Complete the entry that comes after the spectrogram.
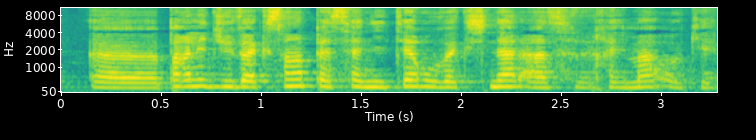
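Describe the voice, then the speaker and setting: The voice stays monotone and flat, with noticeable background noise behind it. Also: woman. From France, Vosges. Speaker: psychologist and coach. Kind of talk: live stream Q&A testimony. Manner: fast; hesitant, many fillers.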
